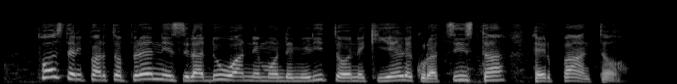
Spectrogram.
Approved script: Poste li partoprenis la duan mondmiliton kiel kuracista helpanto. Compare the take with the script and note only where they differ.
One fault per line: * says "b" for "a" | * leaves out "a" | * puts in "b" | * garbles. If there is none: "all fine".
all fine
